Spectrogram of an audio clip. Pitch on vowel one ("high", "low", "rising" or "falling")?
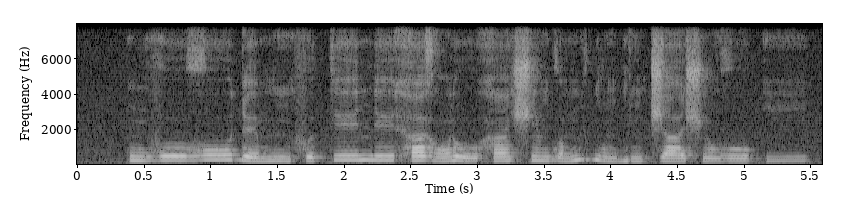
low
